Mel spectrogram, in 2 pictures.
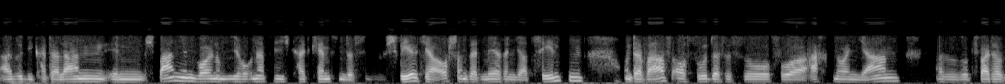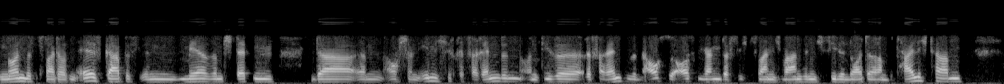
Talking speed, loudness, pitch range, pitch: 190 wpm, -21 LUFS, 120-135 Hz, 125 Hz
